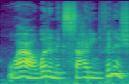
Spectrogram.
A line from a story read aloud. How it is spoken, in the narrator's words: coach exclaimed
